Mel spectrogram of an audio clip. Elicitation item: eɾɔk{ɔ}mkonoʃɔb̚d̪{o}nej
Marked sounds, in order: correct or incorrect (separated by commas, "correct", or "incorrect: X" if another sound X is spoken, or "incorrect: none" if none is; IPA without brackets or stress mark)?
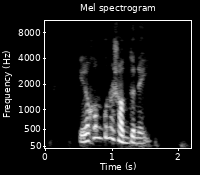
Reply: incorrect: o, correct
